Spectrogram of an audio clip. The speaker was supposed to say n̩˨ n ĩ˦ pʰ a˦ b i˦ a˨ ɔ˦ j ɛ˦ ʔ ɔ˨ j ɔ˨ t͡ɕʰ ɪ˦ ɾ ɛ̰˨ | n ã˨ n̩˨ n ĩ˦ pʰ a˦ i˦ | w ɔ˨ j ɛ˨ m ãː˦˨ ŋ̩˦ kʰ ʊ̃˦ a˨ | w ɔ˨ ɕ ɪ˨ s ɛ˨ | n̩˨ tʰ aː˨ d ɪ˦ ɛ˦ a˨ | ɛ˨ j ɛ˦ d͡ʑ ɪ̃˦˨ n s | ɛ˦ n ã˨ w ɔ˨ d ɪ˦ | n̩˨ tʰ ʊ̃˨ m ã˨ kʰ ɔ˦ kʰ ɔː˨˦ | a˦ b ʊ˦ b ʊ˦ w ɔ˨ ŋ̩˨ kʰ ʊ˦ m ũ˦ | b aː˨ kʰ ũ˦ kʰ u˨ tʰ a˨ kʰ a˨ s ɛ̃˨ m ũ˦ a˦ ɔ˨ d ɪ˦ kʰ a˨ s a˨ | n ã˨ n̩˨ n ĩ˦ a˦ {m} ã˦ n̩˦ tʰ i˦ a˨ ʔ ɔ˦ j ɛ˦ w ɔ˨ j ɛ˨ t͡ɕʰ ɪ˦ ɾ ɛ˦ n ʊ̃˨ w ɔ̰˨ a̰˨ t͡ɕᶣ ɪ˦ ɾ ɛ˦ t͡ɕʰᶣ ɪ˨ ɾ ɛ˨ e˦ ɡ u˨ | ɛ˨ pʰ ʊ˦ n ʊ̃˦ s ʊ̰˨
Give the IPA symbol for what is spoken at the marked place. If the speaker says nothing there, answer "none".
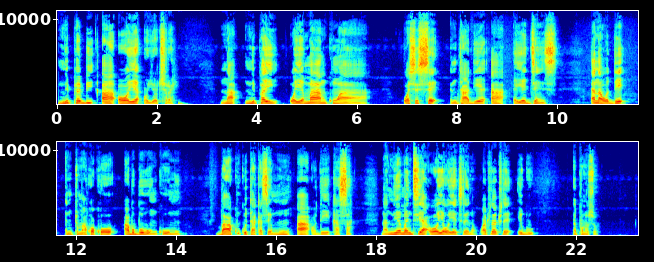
m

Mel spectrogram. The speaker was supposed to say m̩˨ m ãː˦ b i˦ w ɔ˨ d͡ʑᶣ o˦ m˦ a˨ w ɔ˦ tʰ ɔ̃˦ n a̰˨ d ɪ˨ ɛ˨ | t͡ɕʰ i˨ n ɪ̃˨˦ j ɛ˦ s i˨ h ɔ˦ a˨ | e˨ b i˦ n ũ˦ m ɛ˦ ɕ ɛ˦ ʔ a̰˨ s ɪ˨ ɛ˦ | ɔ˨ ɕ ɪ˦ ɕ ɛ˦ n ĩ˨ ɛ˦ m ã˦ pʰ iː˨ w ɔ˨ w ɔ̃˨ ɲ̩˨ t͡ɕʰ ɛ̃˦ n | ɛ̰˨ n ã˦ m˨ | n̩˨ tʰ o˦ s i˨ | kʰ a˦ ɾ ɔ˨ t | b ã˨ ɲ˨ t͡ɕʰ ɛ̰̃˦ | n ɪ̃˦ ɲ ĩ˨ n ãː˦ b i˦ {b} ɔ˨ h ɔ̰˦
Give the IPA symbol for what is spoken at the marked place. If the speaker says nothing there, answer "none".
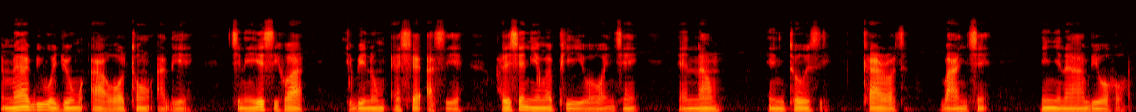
w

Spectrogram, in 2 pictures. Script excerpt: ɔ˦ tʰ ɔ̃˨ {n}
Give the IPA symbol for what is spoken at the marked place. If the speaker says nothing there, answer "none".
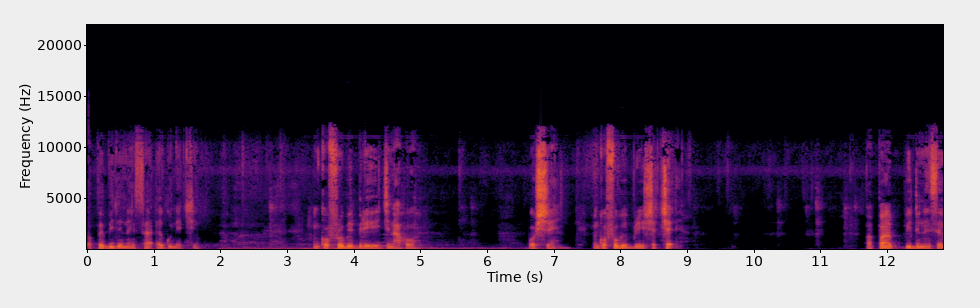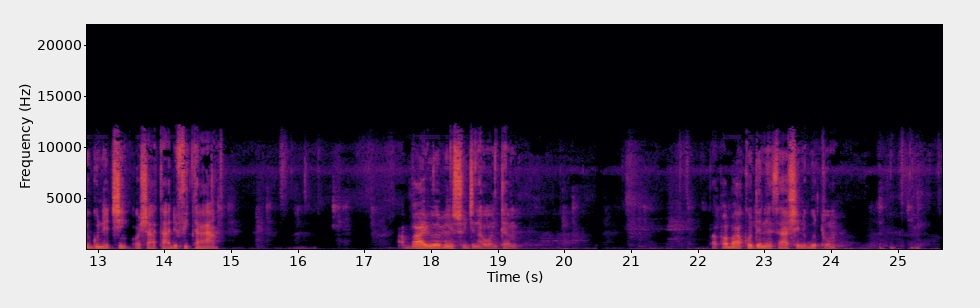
m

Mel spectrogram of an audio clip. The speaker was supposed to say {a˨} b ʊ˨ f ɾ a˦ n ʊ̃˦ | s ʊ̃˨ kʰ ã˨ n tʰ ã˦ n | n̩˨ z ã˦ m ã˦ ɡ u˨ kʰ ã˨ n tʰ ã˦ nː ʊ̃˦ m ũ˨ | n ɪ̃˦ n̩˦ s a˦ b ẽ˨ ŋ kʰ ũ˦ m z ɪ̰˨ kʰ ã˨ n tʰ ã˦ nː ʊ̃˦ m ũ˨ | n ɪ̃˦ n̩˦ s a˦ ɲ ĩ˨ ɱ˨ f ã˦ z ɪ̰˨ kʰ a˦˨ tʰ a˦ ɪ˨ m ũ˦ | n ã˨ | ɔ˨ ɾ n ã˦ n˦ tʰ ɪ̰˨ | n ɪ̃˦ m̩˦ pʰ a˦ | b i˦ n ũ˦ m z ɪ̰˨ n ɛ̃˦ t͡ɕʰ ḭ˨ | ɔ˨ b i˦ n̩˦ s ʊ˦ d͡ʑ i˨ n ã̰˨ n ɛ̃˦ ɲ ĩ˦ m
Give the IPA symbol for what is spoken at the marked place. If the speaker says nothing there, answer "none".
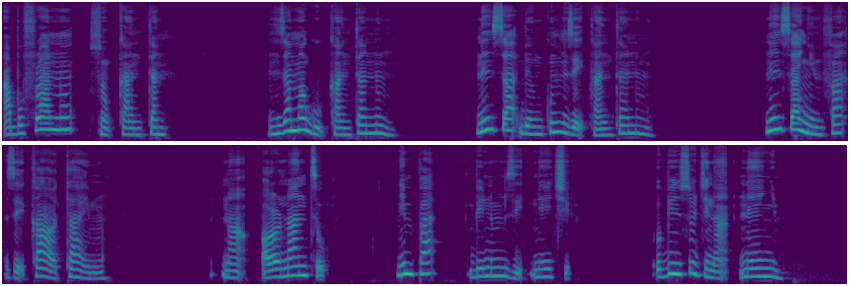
a˨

